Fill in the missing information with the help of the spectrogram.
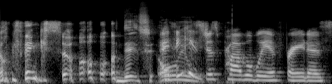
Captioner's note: laugh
